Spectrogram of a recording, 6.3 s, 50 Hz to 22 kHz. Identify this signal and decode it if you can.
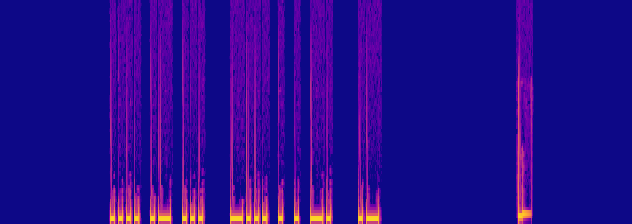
Morse code, heard as a keyed tone, about 30 wpm, 700 Hz. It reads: HAS BEEN A
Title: Sets of 3 Words 30wpm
